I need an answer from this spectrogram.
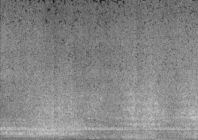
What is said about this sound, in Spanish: En otro lugar, un tren recorre las vías.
